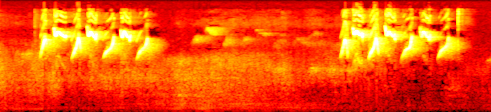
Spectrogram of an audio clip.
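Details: Rolling song of a wingko Java sparrow, singing strongly: two quick runs of five or six high, downward-sliding chirps, separated by a pause filled with faint, soft chatter.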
